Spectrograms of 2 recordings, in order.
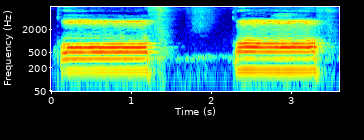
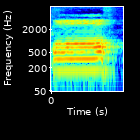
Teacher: ज़बान की जड़ और तालू के नरम हिस्से से अदा होता है। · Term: हरफे लहविया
